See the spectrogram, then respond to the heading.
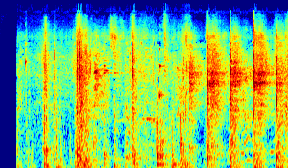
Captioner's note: footsteps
